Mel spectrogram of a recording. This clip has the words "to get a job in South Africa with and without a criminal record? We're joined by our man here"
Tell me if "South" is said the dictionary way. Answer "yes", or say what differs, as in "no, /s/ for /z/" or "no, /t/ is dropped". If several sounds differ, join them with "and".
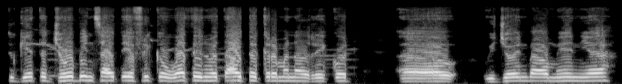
no, /t/ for /θ/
